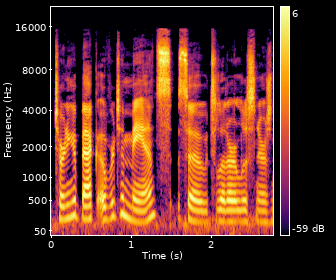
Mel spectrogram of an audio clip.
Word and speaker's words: MANTS: it back over to mans so to let our listeners know it does rhyme with pants m- an TS and it's the midatlantic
